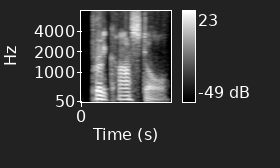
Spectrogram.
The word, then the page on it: precostal: American English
